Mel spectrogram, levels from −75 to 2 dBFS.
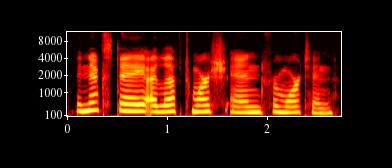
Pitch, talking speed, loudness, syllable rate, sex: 240 Hz, 195 wpm, -15 LUFS, 4.0 syllables/s, female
